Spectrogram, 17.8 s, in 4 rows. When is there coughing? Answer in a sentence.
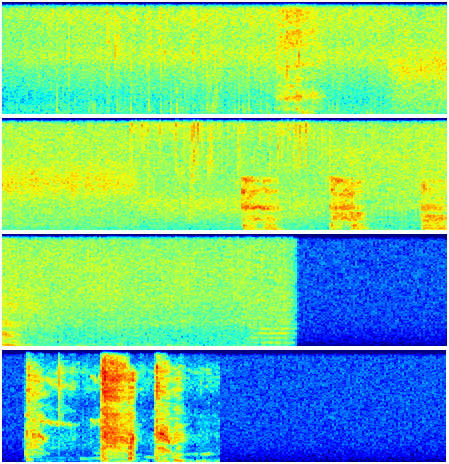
You can hear the coughing from 2.7 to 3.2 s, from 6.8 to 9.2 s and from 13.6 to 15.4 s.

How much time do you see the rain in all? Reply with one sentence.
The rain can be heard for 12 seconds in total.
